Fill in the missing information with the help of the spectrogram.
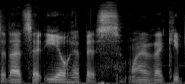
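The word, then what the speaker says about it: Eohippus: Eiohippus. That's how you pronounce it. That's it. Eiohippus.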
